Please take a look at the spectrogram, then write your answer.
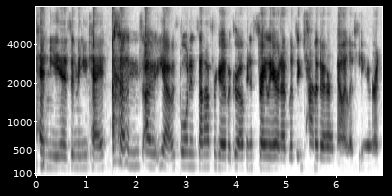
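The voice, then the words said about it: Australian accent, slightly mixed. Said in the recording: “I'm Australian, as you might be able to tell from the accent, although it's a little bit confused.”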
